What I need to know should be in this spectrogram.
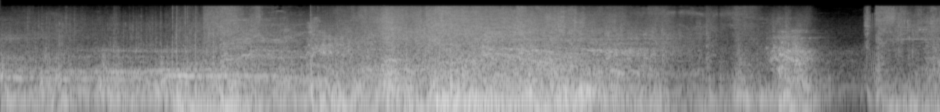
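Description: Magic spells crackle and blast in a busy video game fight.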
